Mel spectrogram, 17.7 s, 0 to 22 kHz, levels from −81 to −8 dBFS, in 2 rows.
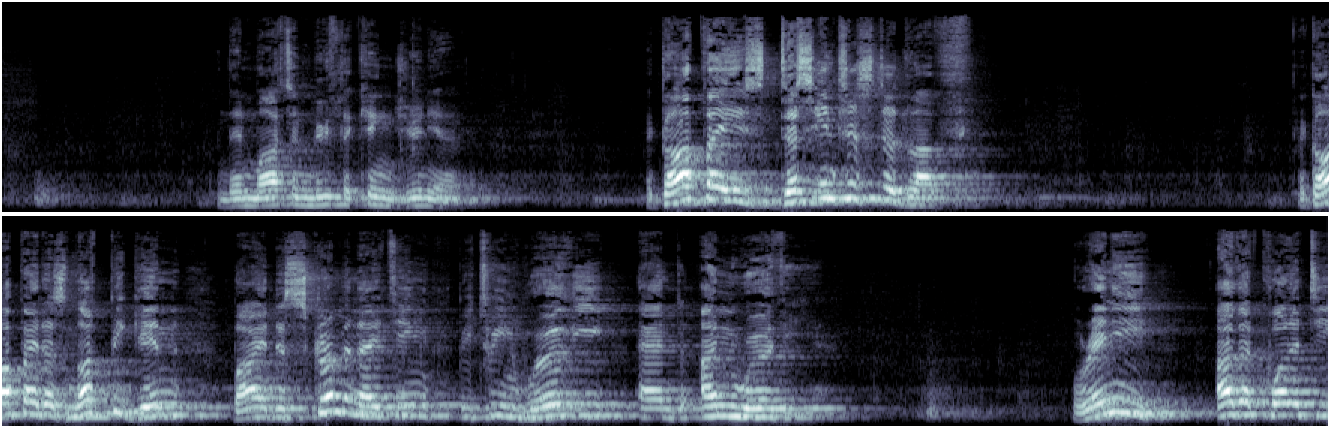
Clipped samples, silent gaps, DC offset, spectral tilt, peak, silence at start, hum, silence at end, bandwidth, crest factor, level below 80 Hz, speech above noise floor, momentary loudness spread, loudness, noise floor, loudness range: under 0.1%; none; under 0.1%; -4 dB/octave; -2 dBFS; 1.45 s; none; 0 s; 16.5 kHz; 20 dB; -74 dBFS; 44 dB; 16 LU; -19 LUFS; -62 dBFS; 8 LU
